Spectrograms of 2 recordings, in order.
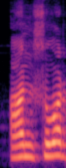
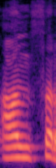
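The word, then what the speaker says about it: answer: बिंदी के रूप में एस ए आर एस स डब्लू ई आर को व आंसर नहीं पढ़ेंगे आंसर होता है डब्लू ई को इसमें साइलेंट करते हैं ठीक है आंसर चलिए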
